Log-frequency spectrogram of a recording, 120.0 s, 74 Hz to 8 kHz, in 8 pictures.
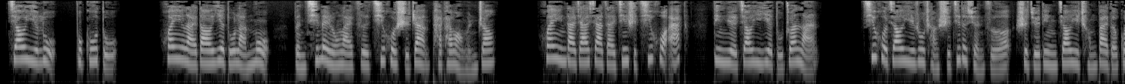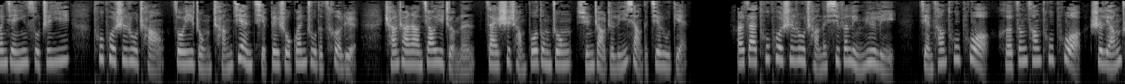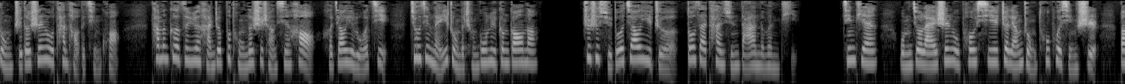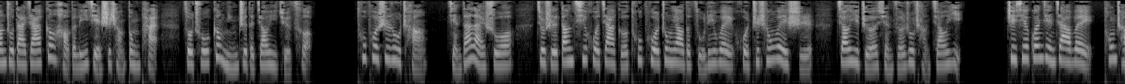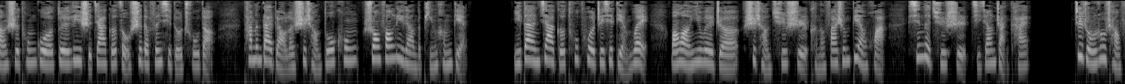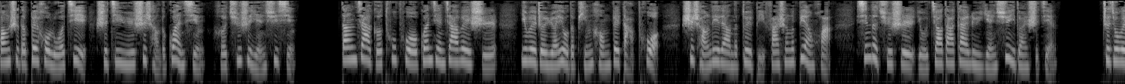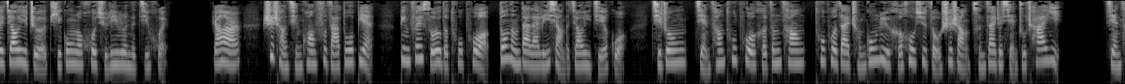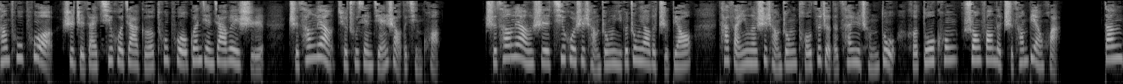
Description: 女声普通话版 下载mp3 期货交易入场时机的选择是决定交易成败的关键因素之一，突破式入场作为一种常见且备受关注的策略，常常让交易者们在市场波动中寻找着理想的介入点。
